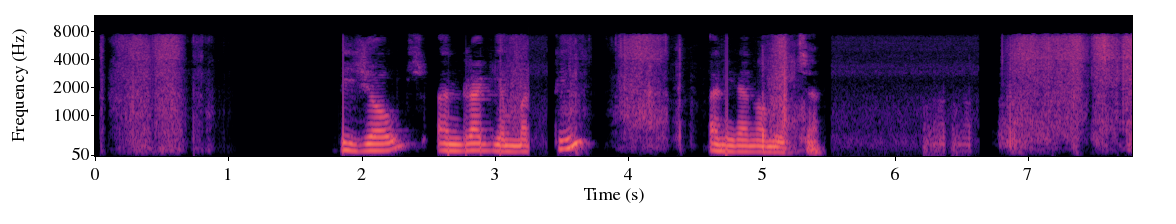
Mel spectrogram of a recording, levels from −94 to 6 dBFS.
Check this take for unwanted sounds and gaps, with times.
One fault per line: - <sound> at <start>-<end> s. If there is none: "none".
- dropout at 3.3-3.4 s
- laugh at 6.2-6.6 s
